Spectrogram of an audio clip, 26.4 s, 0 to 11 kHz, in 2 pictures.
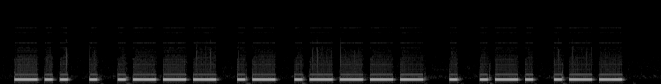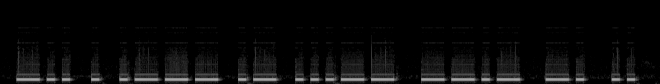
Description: Morse code, heard as a keyed tone, about 8 wpm, 660 Hz. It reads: DE JA1ERW DE JA3QNI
